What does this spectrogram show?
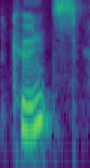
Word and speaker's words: Koontz: Koontz.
